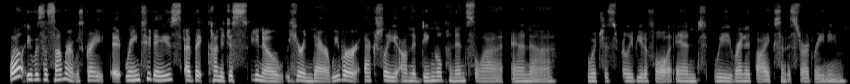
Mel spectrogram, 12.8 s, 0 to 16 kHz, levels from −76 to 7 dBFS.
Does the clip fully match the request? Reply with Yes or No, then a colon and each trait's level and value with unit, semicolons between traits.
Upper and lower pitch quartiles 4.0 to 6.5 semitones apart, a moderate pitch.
Yes: average, 4.5 semitones; medium, 160 Hz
